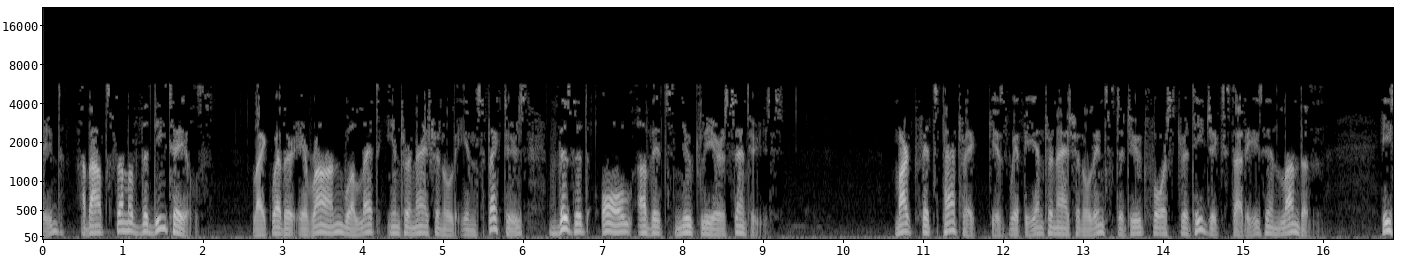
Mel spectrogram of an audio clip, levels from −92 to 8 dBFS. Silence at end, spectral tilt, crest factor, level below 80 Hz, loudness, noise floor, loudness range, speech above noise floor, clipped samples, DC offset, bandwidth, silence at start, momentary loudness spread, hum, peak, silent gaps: 0 s; -6.5 dB/octave; 22 dB; -48 dBFS; -26 LUFS; -54 dBFS; 4 LU; 29 dB; under 0.1%; under 0.1%; 5.8 kHz; 0 s; 10 LU; none; -4 dBFS; none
